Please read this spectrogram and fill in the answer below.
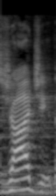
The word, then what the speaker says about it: Jade: Like, I told you guys in Portuguese, that means it's Jaji. That's how the way you pronounce it.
